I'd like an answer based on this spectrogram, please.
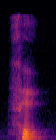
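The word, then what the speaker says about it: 瀬: 한자는 여울레라는 한자가 됩니다 이 한자는 뜻으로는 새 새라고 짧게 읽어주고 한편 음으로는 라이 라이라고 읽기는 하는데 음독으로는 쓰이는 경우가 상당히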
